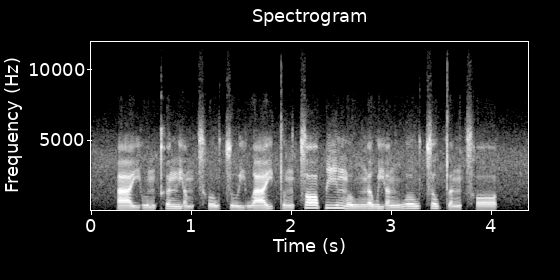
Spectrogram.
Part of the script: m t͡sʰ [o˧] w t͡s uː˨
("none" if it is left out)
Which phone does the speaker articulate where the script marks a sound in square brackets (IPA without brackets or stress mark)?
o˨˥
